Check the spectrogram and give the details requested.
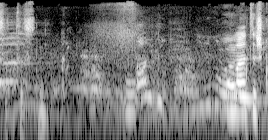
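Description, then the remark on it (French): Several dogs, eight or nine that sleep with a woman at the place where she sleeps, bark and yelp in a noisy, overlapping chorus, with pitched whining cries rising toward the end, fairly loud throughout. “Tu as vu là où les chiens sont en train d'aboyer?”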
